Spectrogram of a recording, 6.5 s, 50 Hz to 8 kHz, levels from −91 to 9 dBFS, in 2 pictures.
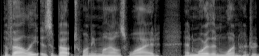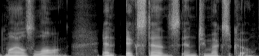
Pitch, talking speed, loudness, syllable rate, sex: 100 Hz, 165 wpm, -21 LUFS, 5.1 syllables/s, male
